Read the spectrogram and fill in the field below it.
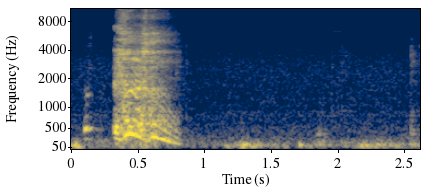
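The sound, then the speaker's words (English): A single harsh throat clearing bursts out near the start, lasting under a second, then fades into quiet background noise with faint low rumbles. “Hold on 1 second. Let me clear my throat.”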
